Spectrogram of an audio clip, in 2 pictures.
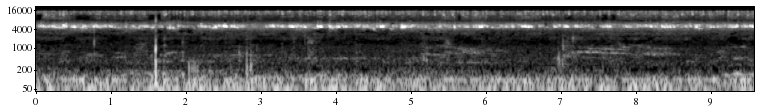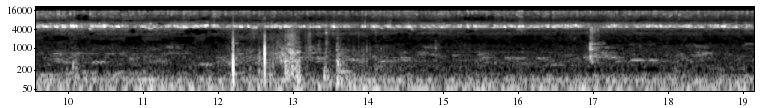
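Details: Thai house crickets in their breeding cycle, long-winged adults after the final molt, with males calling as mating begins. A dense, steady, high-pitched chirping drone runs without a break, joined by a few faint clicks and knocks near the middle.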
